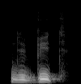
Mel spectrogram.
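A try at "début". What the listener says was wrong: Oui, comme tu veux.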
